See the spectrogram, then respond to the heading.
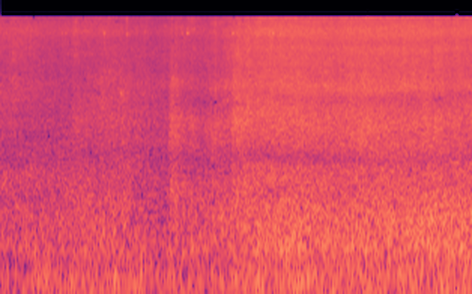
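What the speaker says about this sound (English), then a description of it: "really big waves" Big ocean surf rolls and breaks continuously on Nha Trang beach in Vietnam, a steady loud wash of waves with wind noise across the microphone, growing slightly stronger partway through, no voices.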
